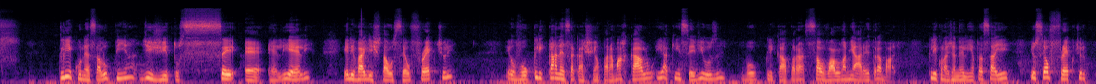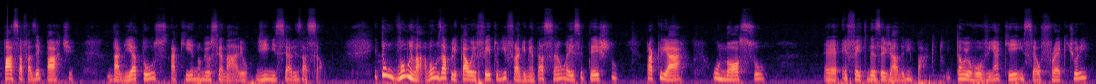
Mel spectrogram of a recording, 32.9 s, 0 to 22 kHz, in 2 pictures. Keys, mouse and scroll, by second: 32.8 click.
